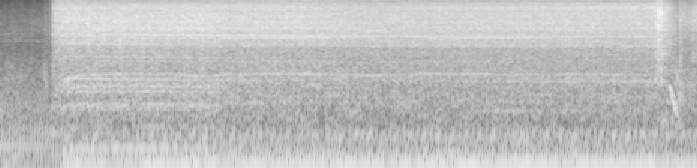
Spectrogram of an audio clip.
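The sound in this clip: An engine, just repaired, catches abruptly and settles into a loud, steady mechanical running drone with a constant whining tone, sustained to the end.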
